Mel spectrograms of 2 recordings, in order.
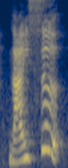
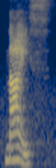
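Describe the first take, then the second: First: A vowel sound follows the final s. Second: The final s is only a breathy hiss. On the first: The speaker calls it wrong. "콩글리쉬로 발음하는 것처럼 나이스 이렇게 으 발음이 난다라면" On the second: The speaker calls it right. "바람 빠지는 소리가 날 뿐이에요"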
